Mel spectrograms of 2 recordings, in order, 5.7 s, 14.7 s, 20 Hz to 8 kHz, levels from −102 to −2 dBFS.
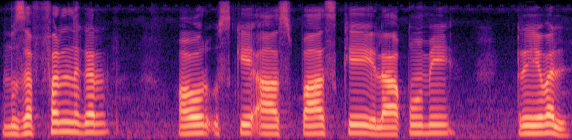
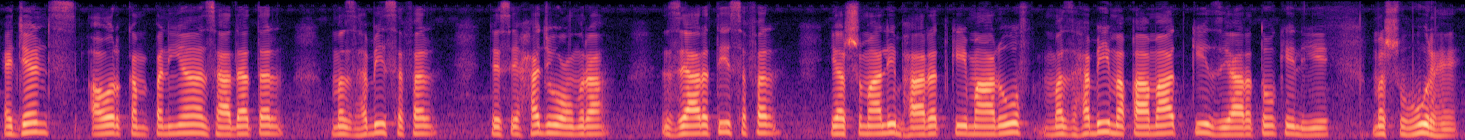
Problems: constant background noise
